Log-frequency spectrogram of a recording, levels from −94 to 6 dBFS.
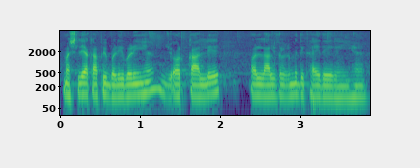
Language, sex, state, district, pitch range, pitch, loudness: Hindi, male, Uttar Pradesh, Lalitpur, 115-125 Hz, 120 Hz, -19 LUFS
